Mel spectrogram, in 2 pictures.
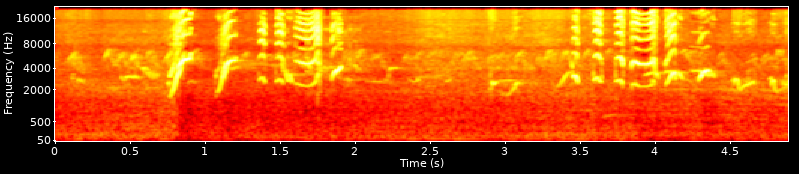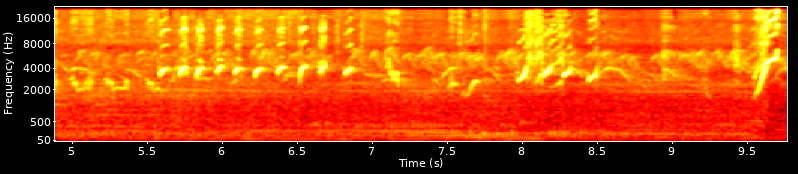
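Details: Oriental magpie-robin singing energetically to provoke rivals: scattered high whistles, quick chirps and dry rattling notes with a long run of varied twittering in the middle, and a low hum underneath.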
